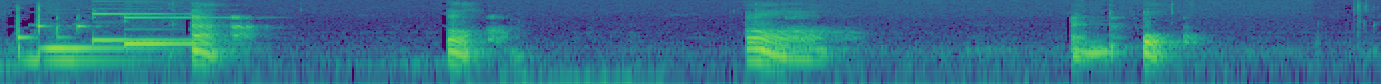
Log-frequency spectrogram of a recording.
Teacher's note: to make these sounds our mouth should be almost wide open and it feels like the sound is coming from the bottom of the mouth and that's why they're on the bottom row the columns are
